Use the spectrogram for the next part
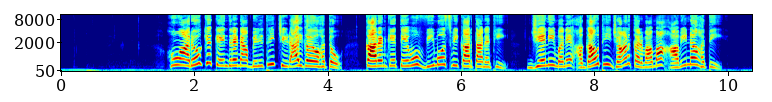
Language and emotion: Gujarati, angry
